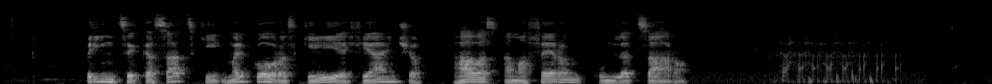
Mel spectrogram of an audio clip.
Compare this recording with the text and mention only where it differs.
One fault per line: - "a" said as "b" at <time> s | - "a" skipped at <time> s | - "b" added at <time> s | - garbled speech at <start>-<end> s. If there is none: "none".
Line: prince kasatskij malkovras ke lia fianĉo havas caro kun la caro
- "caro" said as "amaferon" at 5.1 s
